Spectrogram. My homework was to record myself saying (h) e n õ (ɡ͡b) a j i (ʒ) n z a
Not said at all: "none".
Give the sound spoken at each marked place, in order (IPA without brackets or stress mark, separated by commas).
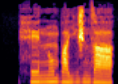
h, b, ʒ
